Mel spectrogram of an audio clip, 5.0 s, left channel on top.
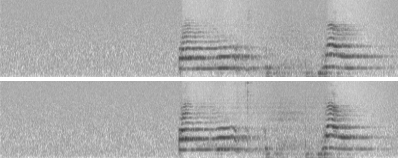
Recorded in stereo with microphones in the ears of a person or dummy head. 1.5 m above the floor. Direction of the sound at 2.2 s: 75° right (ahead or behind).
